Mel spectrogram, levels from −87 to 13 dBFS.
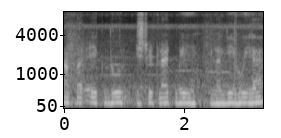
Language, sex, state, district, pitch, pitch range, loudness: Hindi, male, Uttar Pradesh, Lucknow, 115 Hz, 110-120 Hz, -18 LUFS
